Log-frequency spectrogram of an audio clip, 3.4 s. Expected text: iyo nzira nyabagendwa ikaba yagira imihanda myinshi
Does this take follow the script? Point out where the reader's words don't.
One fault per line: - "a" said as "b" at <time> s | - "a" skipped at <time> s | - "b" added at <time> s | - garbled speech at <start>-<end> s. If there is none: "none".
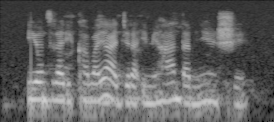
- "nyabagendwa" skipped at 0.7 s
